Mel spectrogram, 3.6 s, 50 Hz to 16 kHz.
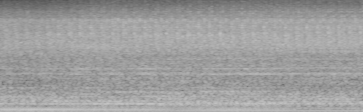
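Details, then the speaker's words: Alfa Romeo MiTo QV 1.4 TB petrol after timing belt, coolant and oil change, first start, engine cover off so louder: smooth steady idle with light even injector rattle, no misses or knocks; normal running, warming toward 70 degrees. "and running normally. The injectors are rattling. Now it's missing that engine cover, so that sound is a bit louder."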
